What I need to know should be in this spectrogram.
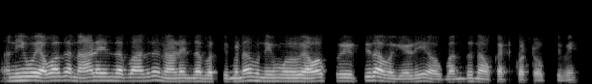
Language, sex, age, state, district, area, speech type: Kannada, male, 30-45, Karnataka, Koppal, rural, conversation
